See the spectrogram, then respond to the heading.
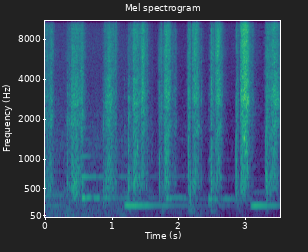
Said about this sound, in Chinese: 这是画刀将颜料抹在画布上的声音。起初，笔触很慢，很沉，到最后变得越来越快，也越来越急。这个声音永远定格在1890年7月的法国北部的奥维小镇。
